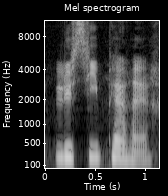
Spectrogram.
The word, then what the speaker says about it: Lucie Pereyre: Pronounce again. Lucy Pere.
